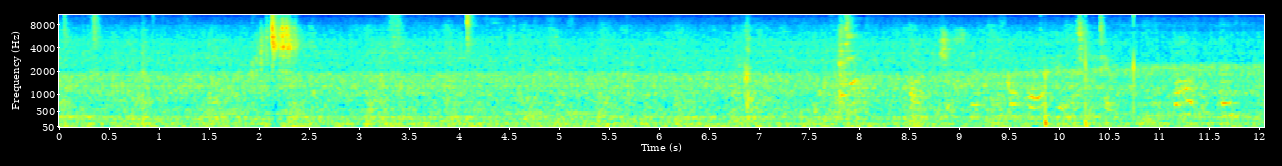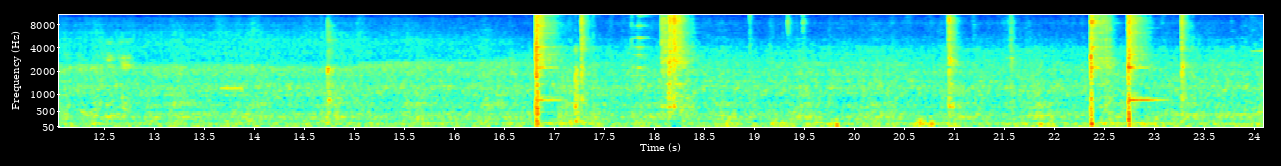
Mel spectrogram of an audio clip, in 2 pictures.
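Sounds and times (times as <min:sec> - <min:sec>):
hammer striking metal: 0:16.8 - 0:18.4, 0:22.4 - 0:23.5.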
